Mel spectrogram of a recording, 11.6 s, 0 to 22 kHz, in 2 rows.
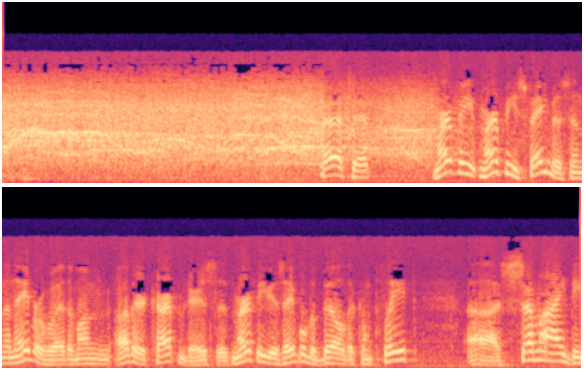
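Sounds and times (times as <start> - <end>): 
audience cheering: 0.0 - 5.6
speech: 3.2 - 11.5.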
